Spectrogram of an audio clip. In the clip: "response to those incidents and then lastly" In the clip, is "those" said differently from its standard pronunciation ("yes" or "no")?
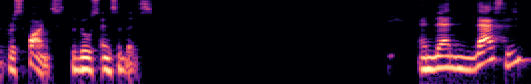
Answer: yes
